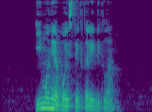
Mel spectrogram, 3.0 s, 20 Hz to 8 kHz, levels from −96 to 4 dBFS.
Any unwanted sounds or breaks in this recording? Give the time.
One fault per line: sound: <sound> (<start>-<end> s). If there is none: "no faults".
no faults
